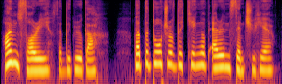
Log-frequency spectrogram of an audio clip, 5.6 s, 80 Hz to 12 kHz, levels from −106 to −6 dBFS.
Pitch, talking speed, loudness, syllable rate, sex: 215 Hz, 170 wpm, -19 LUFS, 4.6 syllables/s, female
